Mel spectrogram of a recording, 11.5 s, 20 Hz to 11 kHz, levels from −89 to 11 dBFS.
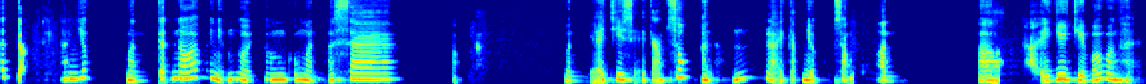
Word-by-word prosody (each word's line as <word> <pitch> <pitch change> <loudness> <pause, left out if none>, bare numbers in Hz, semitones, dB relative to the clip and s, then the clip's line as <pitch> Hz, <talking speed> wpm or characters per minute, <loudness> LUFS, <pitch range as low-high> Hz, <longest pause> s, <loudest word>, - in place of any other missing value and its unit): tích 305 0 -7
cực - - +1 0.2
thì - - -26
nó 225 - -3
giúp 280 +4 -3 0.4
mình 195 -1 +3 0.2
kết 265 -1 -3
nối 255 +2 +2
với 295 - -30
những 220 -2 +1
người 205 -5 0
thân 215 -1 +5
của 215 - -6
mình 210 -3 +5
ở 210 - 0
xa. 225 +1 +3
Hoặc 225 - -1
là 225 - -19 1.8
mình 165 - -30
dễ - - 0
chia 215 0 +3
sẻ 210 0 +1
cảm 200 -1 -2
xúc 305 +9 +3
hình 205 - +6
ảnh 205 0 -31 0.3
với 225 - -1
lại 195 -1 -3
cập 205 - -9
nhật 200 0 +6
cuộc 200 0 -12
sống - - 0
của 255 - -40
mình. 180 -1 -4 0.9
Ờ, 185 0 +2
với 235 +6 -3 0.2
lại 180 +1 -1
duy 225 -1 +7
trì 195 -3 +3
mối 200 +5 0
quan 230 -4 +4
hệ 200 -1 0
215 Hz, 220 wpm, -24 LUFS, 200-230 Hz, 1.8 s, duy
